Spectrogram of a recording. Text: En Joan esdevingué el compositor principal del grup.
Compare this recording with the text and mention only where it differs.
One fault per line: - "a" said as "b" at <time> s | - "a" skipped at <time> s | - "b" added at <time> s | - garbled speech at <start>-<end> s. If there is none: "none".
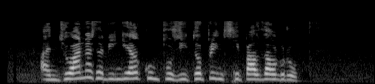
none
